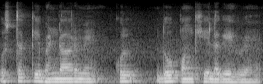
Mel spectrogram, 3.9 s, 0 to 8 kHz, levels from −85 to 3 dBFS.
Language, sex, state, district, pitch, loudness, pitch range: Hindi, male, Manipur, Imphal West, 100 Hz, -17 LUFS, 95-110 Hz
